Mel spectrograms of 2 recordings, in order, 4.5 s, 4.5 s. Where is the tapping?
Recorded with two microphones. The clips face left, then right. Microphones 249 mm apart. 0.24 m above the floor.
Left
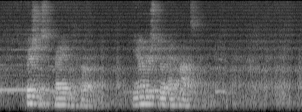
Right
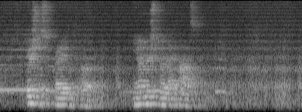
No tapping in this recording.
